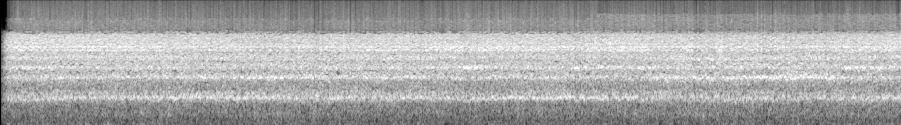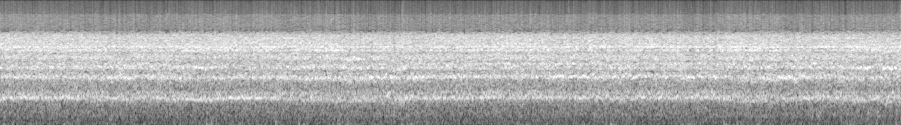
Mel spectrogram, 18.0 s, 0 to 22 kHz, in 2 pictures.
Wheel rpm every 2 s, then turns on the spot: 210, 230, 220, 220, 230, 230, 220, 240, 230.
none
